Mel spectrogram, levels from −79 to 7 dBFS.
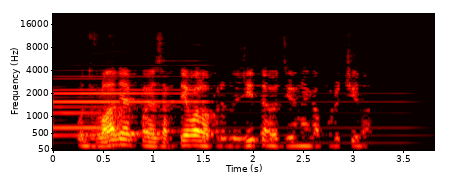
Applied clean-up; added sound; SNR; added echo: classical method spectral subtraction.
